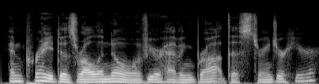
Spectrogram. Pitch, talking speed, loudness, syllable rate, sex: 120 Hz, 225 wpm, -16 LUFS, 5.3 syllables/s, male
